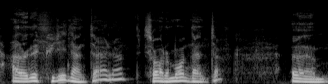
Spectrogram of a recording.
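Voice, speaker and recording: A man speaks at a moderate pace in a fairly high, somewhat breathy voice. His tone is dark and mellow. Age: 60s. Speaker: professor of education. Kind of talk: interview testimony. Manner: hesitant, many fillers.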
